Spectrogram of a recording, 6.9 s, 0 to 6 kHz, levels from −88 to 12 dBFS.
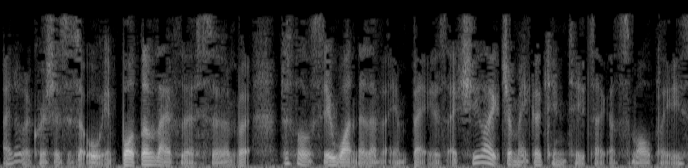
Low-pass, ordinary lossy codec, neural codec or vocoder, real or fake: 5.4 kHz; MP3, 24 kbps; autoencoder, 22.05 kHz, a latent of 192 numbers a frame, VITS, trained on many speakers; fake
